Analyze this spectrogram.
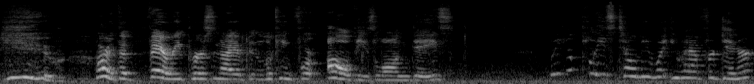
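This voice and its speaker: A woman uses a put-on character voice, high in pitch and at a moderate pace, with clear background noise. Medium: read story. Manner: polite, eager.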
